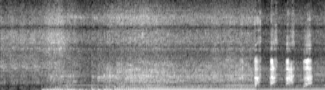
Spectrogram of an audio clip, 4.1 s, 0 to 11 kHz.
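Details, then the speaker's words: Freshly rebuilt BMW N20 four-cylinder in a 328i, first start after reinstall, coolant bled and oil primed, no exhaust fitted; catches after brief crank into a loud, raw, even idle with light top-end ticking, sounding horrendous only from no exhaust; engine healthy. "Oh my God, that sounds horrendous. Not because there's a problem with the engine, just because it's a 4-cylinder with no exhaust."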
